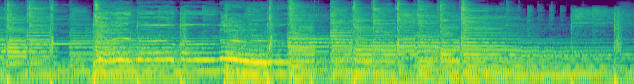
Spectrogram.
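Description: Sunburst Squier Stratocaster electric guitar strummed in rhythm over a disco backing track with a steady drum beat.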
